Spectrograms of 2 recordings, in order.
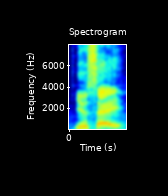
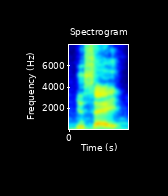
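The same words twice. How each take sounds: Both takes have the same delivery.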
